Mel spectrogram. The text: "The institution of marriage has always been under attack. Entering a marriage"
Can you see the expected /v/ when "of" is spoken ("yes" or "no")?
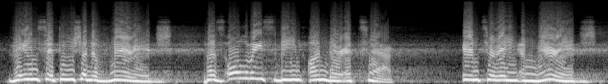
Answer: yes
